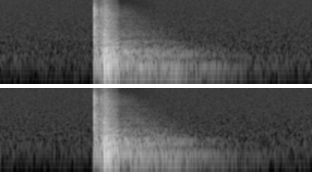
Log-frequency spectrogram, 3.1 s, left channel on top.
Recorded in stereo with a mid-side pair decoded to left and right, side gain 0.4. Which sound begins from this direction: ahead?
A door slam, at 0.9 s.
